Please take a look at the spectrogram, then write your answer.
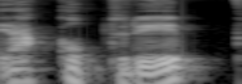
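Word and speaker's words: Jacob Trip: 야콥 드립. 야콥 드립. 영어는 트립이라고 쓰는데 네덜란드어는 드립이라고 읽어야 된다고 합니다.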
